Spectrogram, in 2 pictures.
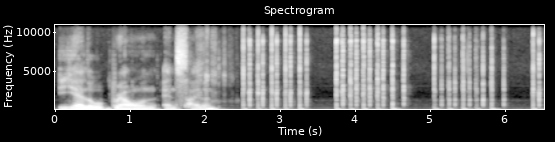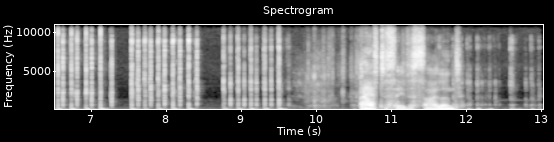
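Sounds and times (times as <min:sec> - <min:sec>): mechanical keyboard typing: 0:02.5 - 0:09.7, 0:12.0 - 0:13.0.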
